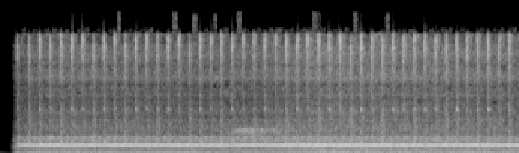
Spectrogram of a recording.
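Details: Maruti Suzuki S-Presso VXI-Plus, bonnet open: steady high-pitched squeal over a quiet idle from the front of the engine; owner suspects the water pump, with coolant trouble, but the source is not yet confirmed.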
